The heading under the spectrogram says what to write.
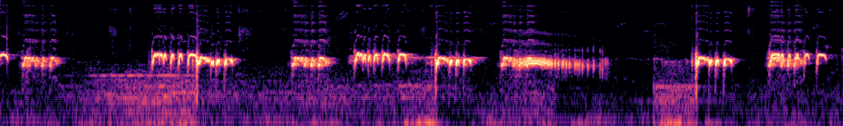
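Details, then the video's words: Zebra dove of local stock in active song: rolling, vibrating trilled coos in phrases of under a second, separated by short gaps, with one longer purring trill near the middle and low background rumble. "Perkutut Lokal Gacor"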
